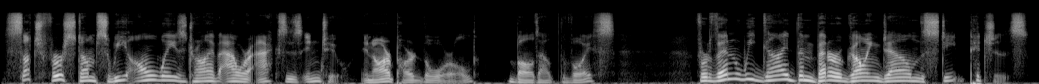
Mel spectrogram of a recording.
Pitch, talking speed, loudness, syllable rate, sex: 140 Hz, 175 wpm, -19 LUFS, 4.3 syllables/s, male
